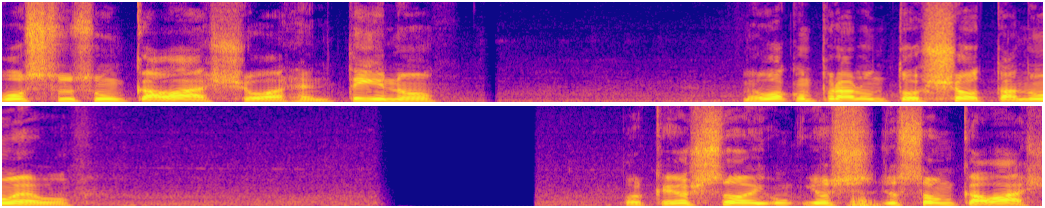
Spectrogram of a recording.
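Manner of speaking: Argentine-accented Spanish delivery. Showing how Argentinians pronounce Spanish, in an Argentinian Spanish accent. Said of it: "But in Argentinian".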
